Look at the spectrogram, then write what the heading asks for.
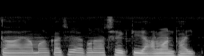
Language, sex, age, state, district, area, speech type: Bengali, male, 18-30, West Bengal, Darjeeling, urban, spontaneous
